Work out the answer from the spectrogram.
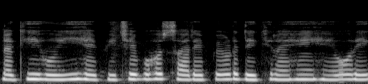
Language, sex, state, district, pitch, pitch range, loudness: Hindi, female, Madhya Pradesh, Bhopal, 230 Hz, 220-235 Hz, -13 LUFS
